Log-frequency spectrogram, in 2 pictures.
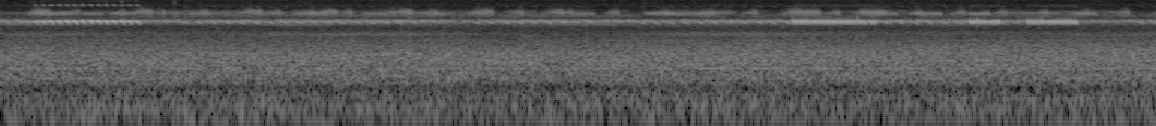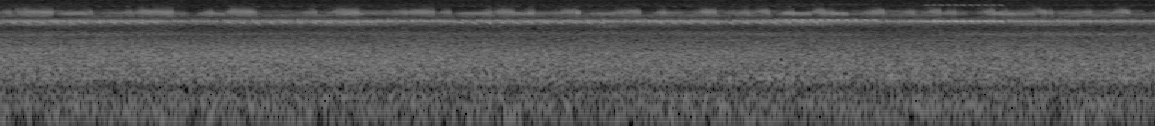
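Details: Night chorus of crickets: a sustained high, thin trill with rapid, uneven pulsing overhead. Louder chirping bursts come at the opening and again around five to seven seconds, then the steady hum continues.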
